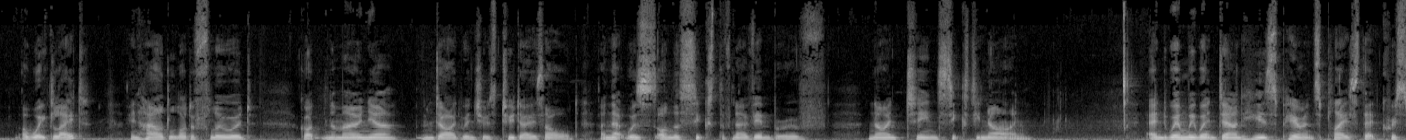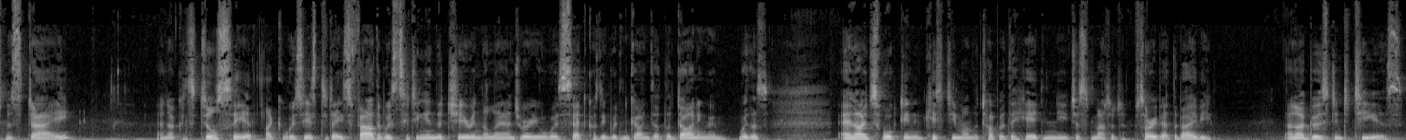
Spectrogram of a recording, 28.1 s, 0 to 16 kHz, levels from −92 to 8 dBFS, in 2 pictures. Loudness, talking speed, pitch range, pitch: -24 LUFS, 215 wpm, 160-170 Hz, 165 Hz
